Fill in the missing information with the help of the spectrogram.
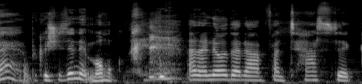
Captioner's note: both chuckle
